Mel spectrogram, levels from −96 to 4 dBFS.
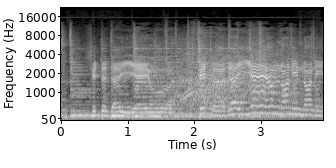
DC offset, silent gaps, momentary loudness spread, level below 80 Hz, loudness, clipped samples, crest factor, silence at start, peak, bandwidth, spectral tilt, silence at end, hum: under 0.1%; none; 8 LU; -42 dBFS; -12 LUFS; under 0.1%; 14 dB; 0 s; 0 dBFS; 15 kHz; -5 dB/octave; 0 s; none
